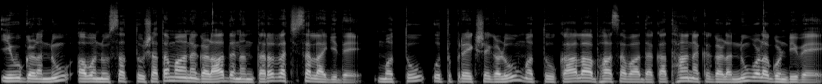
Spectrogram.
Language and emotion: Kannada, neutral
